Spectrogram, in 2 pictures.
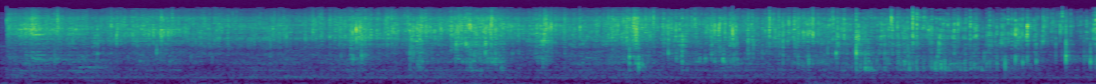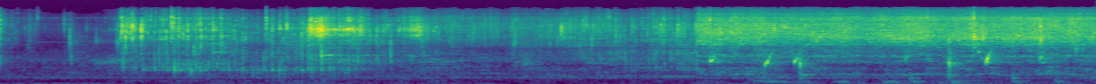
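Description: Hot water pouring in a steady stream from an electric kettle into a steel pot over dried noodles, with a short pause midway. Near the end, a louder rasping with sharp clicks as a steel-wool pad scrubs a wet wok.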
